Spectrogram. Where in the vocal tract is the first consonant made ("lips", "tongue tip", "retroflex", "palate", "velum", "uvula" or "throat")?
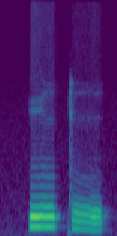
palate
